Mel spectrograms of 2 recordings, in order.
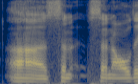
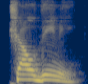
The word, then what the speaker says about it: Cialdini: State University when I got my MBA, Robert Sinaldi. Oh, Cialdini? Yeah. How do you say his name? Cialdini.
